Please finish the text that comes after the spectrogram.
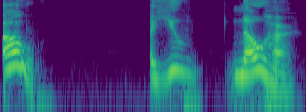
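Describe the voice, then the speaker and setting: A woman's voice: medium pitch, sing-song, drawn-out words, husky, full character voice. Nervous stammering young clerk for a radio comedy, voiced by a woman, bouncy delivery. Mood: eager. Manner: stammering, hesitant. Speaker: radio drama actor. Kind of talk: vintage radio comedy acting.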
